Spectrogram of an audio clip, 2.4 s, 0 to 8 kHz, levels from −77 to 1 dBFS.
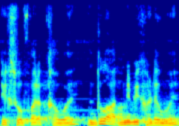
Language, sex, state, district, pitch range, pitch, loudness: Hindi, male, Bihar, East Champaran, 110-125 Hz, 120 Hz, -20 LUFS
